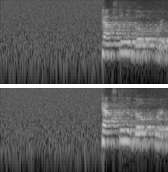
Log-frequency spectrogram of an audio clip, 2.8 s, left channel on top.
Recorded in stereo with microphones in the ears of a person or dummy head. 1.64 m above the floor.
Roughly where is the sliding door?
No sliding door in this recording.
